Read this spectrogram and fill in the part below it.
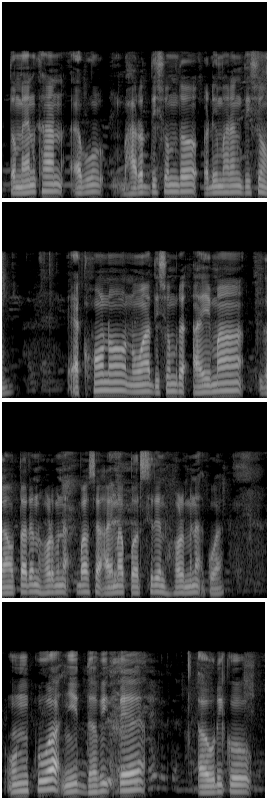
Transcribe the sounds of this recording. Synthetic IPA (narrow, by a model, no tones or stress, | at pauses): t̪ɔmɛnkʰanə̰bubʱaɾɔt̪̚d̪isɔmd̪ɔəɖimbʱaɾaŋd̪isɔm | ɛ̰kʰɔnɔnɔwad̪isɔmɾɛajma | ɡãwt̪aɾɛnɦɔɽmɛna̰ʔkɔbasɛʔajmapəɾsiɾɛnɦɔɽmɛna̰ʔkɔwa | ṵnkuaʔɲit̪̚d̪ʱəbit̪̚t̪ɛ | əwɾiku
